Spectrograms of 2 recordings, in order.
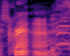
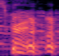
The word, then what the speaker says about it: Scranton: And if you're from here, you don't pronounce the T. – Right, Scranton. – Scranton. – Scranton.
